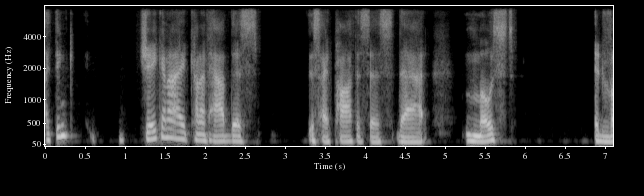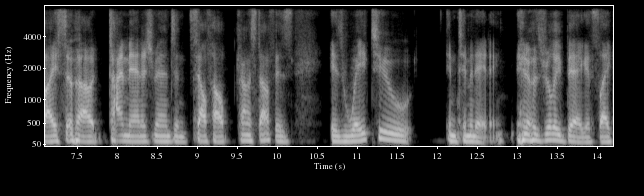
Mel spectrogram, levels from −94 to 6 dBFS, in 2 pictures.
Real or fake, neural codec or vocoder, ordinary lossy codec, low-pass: real; none; AAC, 48 kbps; 7.2 kHz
